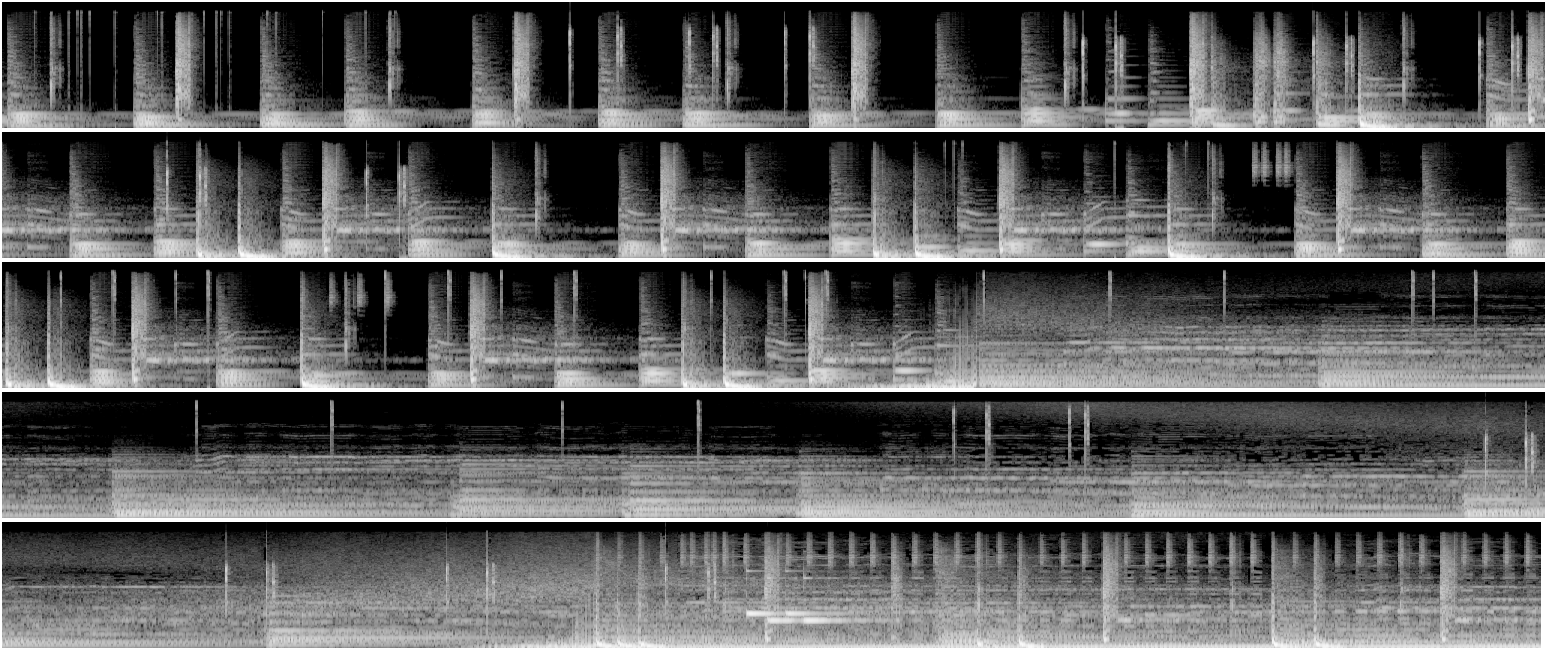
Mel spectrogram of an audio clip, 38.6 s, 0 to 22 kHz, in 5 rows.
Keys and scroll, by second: 1.0 alt+space, 11.0 ctrl+v, 13.9 ctrl+t.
